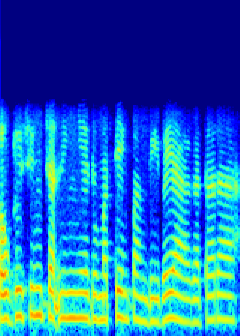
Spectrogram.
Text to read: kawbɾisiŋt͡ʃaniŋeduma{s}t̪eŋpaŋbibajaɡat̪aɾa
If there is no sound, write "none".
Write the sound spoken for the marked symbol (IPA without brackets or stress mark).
none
